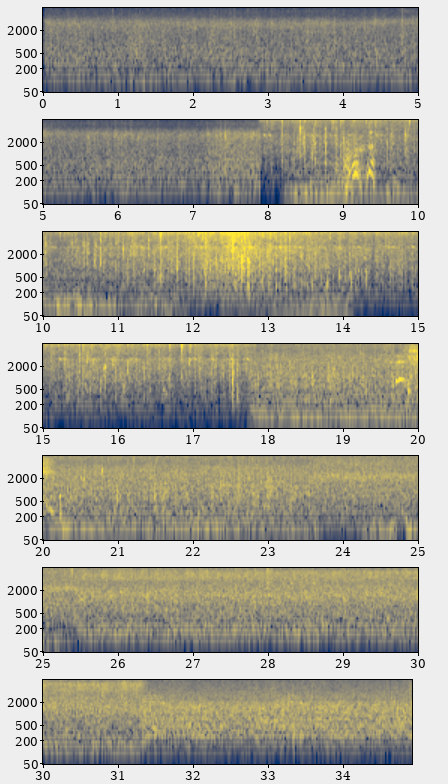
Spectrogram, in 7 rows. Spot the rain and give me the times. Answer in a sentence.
You can hear the rain from 0.0 to 34.8 s.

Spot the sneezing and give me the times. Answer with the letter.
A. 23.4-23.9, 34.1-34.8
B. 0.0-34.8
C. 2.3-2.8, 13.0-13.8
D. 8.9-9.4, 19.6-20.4
D.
